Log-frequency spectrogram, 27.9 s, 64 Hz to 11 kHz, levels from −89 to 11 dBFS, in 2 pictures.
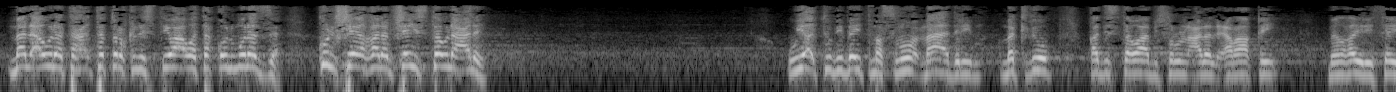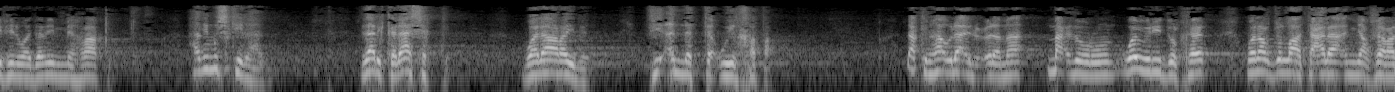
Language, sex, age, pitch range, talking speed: Arabic, male, 50-69, 180-225 Hz, 105 wpm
